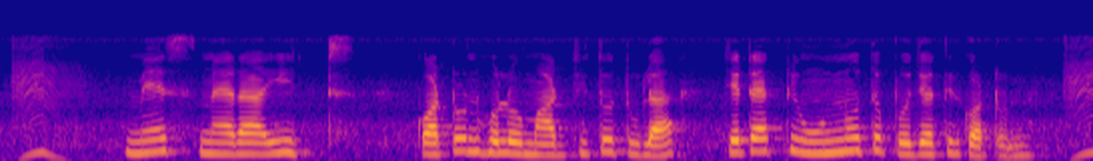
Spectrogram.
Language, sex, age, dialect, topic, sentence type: Bengali, female, 18-24, Northern/Varendri, agriculture, statement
